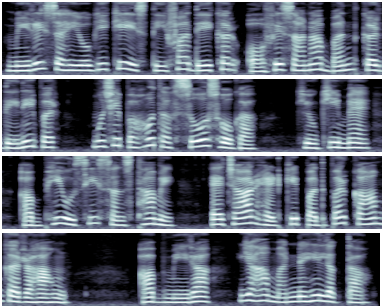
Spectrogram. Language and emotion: Hindi, sad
